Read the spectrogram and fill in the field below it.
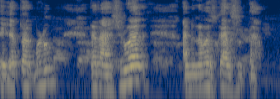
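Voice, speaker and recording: Music plays in the background as a man with a fairly high pitch talks with ordinary pitch variation. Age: 80s+. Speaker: Marathi literary activist. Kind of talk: testimonial to camera.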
